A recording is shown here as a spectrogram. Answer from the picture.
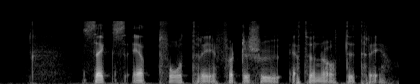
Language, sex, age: Swedish, male, 32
